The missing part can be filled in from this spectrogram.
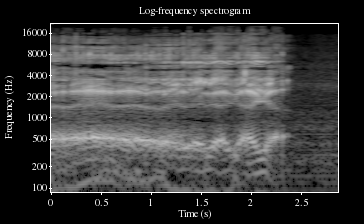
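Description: A long, loud, voiced burp lasting over two seconds, then quiet.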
